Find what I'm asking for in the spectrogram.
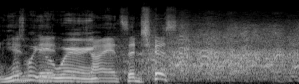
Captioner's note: laughter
